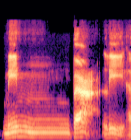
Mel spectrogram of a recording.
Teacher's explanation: nun sukun bertemu dengan huruf ba, bacaan iklab, dibaca membalik, nunnya dibaca mim dulu. Mim ba liha ditandai ada mim kecil berdiri.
